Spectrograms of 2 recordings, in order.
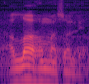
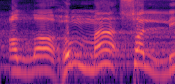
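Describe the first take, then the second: First: The l sound in sholli is short. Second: The l sound in sholli is held long. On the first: The speaker calls it wrong. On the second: The speaker calls it right.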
